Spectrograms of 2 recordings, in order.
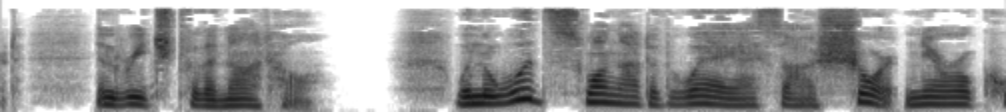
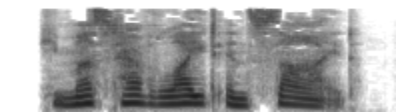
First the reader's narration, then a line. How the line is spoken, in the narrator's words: I said quietly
